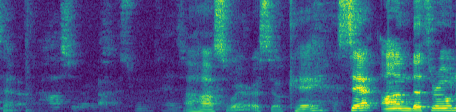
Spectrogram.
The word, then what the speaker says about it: Ahasuerus: days when the king Ahasuerus, how do you pronounce that? Ahasuerus, okay, sat on the throne of his kingdom, which was in Shushan the palace.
